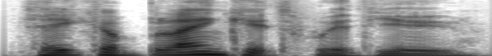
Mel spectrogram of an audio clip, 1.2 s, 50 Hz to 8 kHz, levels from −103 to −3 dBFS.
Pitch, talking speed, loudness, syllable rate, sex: 105 Hz, 245 wpm, -19 LUFS, 5.3 syllables/s, male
